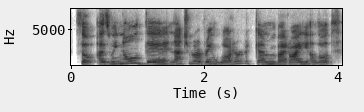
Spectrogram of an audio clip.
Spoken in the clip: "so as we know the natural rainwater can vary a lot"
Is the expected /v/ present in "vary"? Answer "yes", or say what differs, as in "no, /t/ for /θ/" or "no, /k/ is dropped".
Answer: no, /b/ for /v/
